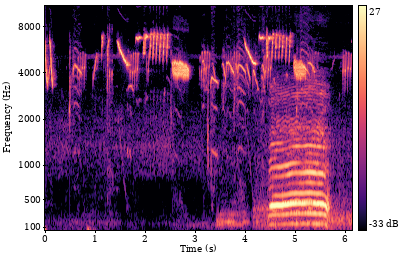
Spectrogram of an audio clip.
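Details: A single long, resonant moo rises from village cattle out looking for fresh grass as a herd, late in the clip. Quick bird chirps and trills fill the background throughout.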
